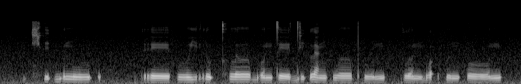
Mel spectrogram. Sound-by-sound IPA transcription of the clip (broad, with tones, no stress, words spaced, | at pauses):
t͡ɕʰi˦˥ʔbu˥˩nwu˦˥ʔ | preː˩˦fuː˦˥jru˥˩ʔ kʰlɤː˥˩bo˧n teː˩˦di˥˩ʔla˧ŋ kwɤː˦˥pʰu˩˦n | klo˨˩nbɔ˥˩ʔ fɯ˩˦ŋfo˩˦n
